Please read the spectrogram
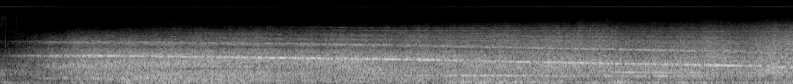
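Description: Jet airliner engines: a loud rushing roar with a high whine that falls slowly and steadily in pitch.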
